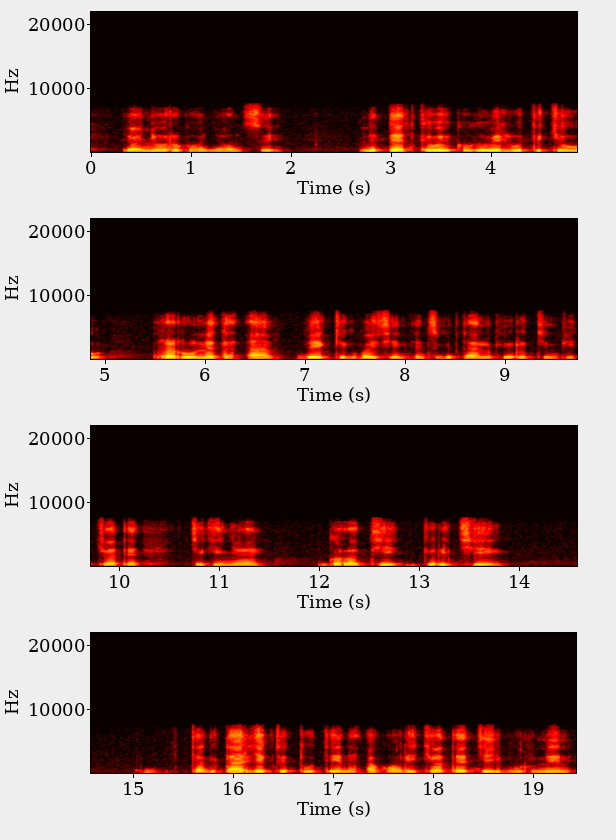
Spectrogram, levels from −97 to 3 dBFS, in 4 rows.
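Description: AMR bit errors at 18.34 to 18.43 s: flipped low-priority bits misplace excitation pulses and skew gain values, so the speech turns briefly scratchy and gargly.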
